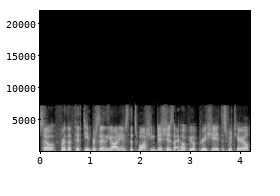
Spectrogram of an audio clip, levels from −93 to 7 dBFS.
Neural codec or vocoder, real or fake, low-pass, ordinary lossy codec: vocoder, 44.1 kHz, 128 mel bands every 512 samples, BigVGAN v2; fake; 7.2 kHz; AAC, 32 kbps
